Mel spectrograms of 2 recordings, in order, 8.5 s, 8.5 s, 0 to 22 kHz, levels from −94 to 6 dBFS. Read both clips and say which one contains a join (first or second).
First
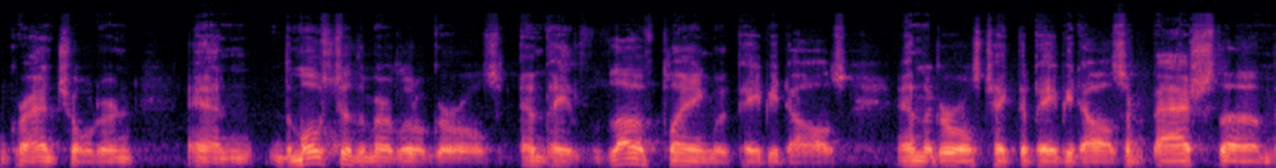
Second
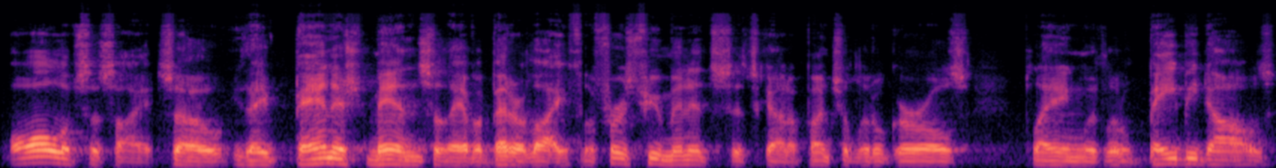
second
